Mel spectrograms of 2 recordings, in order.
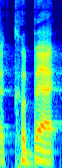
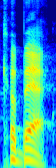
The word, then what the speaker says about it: Quebec: It's pronounced Quebec, right? Not Quebec. – Yep. – Okay. – Yeah, good. Quebec. – I didn't want to be a bad American Quebec and be like that, you know? – It depends. I don't really know what's the – I mean, we pronounce it different in French. So Quebec, yeah. Quebec's fine.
